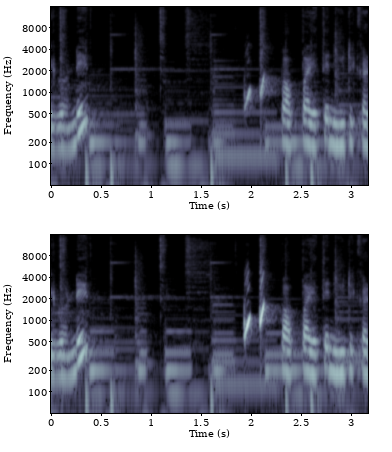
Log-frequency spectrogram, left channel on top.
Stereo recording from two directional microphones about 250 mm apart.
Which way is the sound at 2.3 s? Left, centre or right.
Centre.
